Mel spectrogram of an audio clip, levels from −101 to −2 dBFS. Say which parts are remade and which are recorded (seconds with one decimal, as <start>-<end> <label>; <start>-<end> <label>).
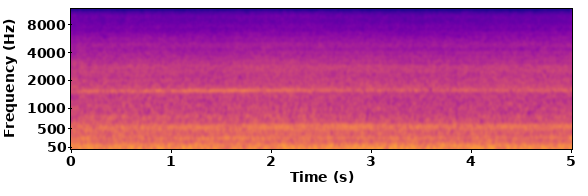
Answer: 0.0-5.0 remade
